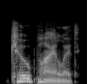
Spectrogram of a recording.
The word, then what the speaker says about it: Copilot: In the previous two lessons, we looked at the popular Chad models in action GPT and co-pilot as I call it. You got it right. I know it's pronounced copilot, but that's what I call him.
